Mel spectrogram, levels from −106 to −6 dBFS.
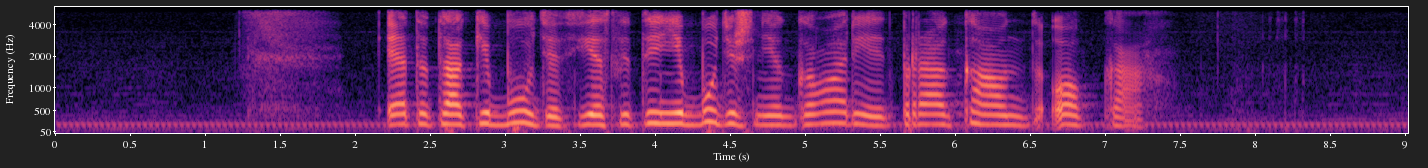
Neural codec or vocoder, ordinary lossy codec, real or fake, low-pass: none; none; real; 5.4 kHz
